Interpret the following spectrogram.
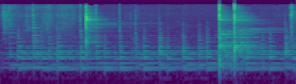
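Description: Background music with steady sustained tones, over which wooden chopsticks clink a few times against a stainless steel mixing bowl, two sharp clinks close together near the end.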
